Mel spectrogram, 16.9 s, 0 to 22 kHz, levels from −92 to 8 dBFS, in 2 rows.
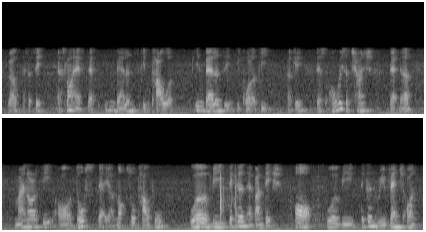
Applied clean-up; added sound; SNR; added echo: none; none; none; none.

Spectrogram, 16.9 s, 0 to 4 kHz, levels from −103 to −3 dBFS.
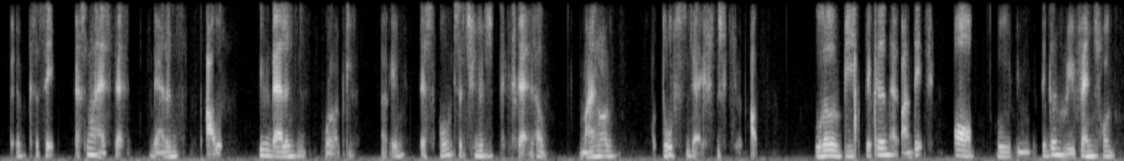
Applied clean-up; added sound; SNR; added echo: neural diffusion model UNIVERSE++.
